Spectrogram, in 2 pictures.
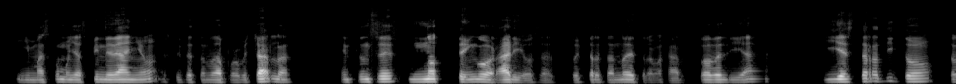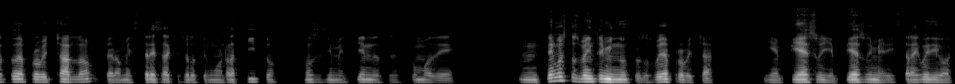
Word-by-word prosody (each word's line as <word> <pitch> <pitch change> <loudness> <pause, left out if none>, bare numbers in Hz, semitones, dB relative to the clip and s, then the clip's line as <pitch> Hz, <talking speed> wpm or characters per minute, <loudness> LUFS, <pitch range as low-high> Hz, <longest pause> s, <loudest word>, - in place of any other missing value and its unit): y 105 - -14
más 105 +1 -6
como 120 0 -4
ya 110 - +1
es 105 - -19
fin 115 -1 -5
de 110 0 +6
año, 115 +2 +3
estoy 110 -1 -23
tratando 105 0 -11
de 105 - +4
aprovecharlas, 110 +3 +4 0.5
entonces 120 +3 +1
no 125 +2 +6
tengo 120 0 +3
horario, 105 -1 +4
o - - -13
sea, 100 -1 -18
estoy 100 +1 -18
tratando 110 +1 -6
de 110 - +2
trabajar 100 -1 -16 0.2
todo 110 0 +2
el 110 - 0
día 110 +4 -8 0.6
y 120 +2 +7
este 125 +3 +1
ratito 140 -2 -1
trato 115 +2 -10
de 125 - 0
aprovecharlo, 120 +2 -5
pero 105 0 -11
me 105 - -12
estresa 115 +1 -6
que - - -34
solo 110 -2 -12
tengo 105 +1 -17
un 105 - -17
ratito. 110 0 -12 0.3
No 110 - -10
sé 110 - -23
si 110 - -15
me 105 -1 -15
entiendes. 110 0 -11
Es 105 0 -28
como 110 -2 -13
de, 95 -1 -17 0.6
mm, 110 0 -8
tengo 155 +7 0
estos 155 -7 -10
20 135 -1 +2
minutos, 115 -4 +4
los 100 - -19
voy 120 - -2
a - - +4
aprovechar 110 -6 -12 0.5
y 100 0 -16
empiezo 110 +4 -2
y 105 - -10
empiezo 115 +3 -2
y 110 - -4
me 105 -2 -6
distraigo 110 +3 -9
y - - -3
digo: 105 -2 -9
110 Hz, 205 wpm, -25 LUFS, 105-120 Hz, 0.6 s, y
